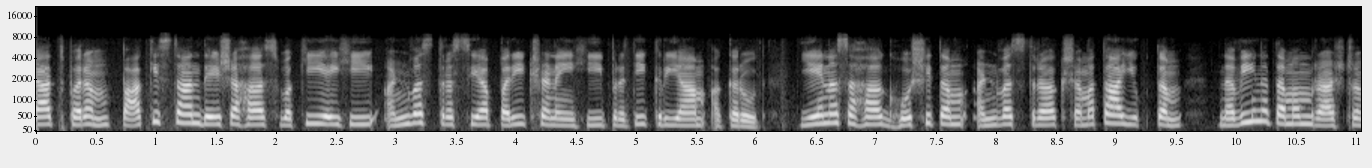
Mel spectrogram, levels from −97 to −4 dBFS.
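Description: Nothing faulty here: the speech tops out at 8 kHz and the lowest bass is trimmed, as expected from the call microphone processing and the Opus WebRTC call path, both working as intended.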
